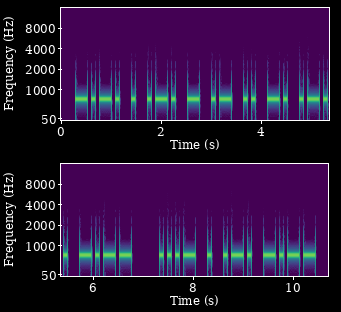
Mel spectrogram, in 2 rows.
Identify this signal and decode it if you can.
Morse code, heard as a keyed tone, about 15 wpm, 700 Hz. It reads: CERTAINLY VERY
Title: Sentences from Top 1200 Words 15wpm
